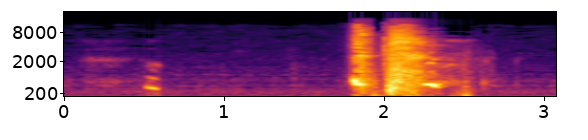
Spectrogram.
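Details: Person sneezing: a short breath in, then one sharp, forceful sneeze in a quiet room.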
